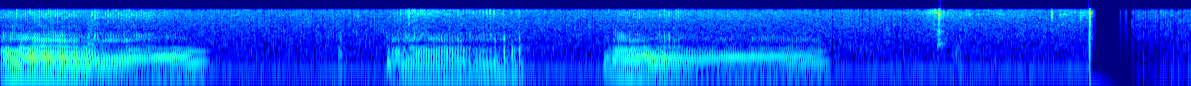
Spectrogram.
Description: my cat is snoring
